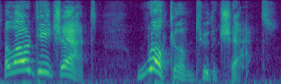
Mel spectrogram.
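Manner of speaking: huge, high, drawn-out welcome shout; hollered greeting. Pretend. Streamer welcomes the chat, big drawn-out holler. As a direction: bellow it slowly like a hyped-up host.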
